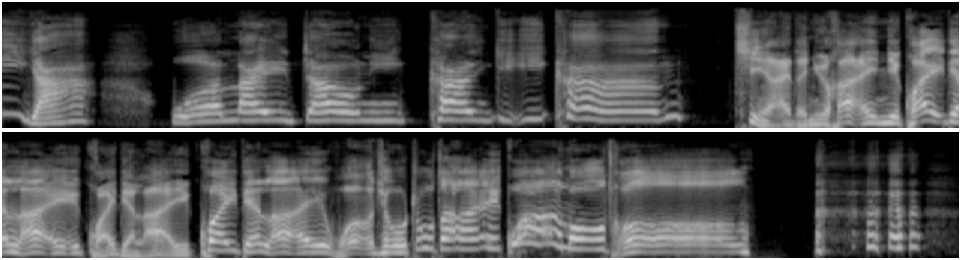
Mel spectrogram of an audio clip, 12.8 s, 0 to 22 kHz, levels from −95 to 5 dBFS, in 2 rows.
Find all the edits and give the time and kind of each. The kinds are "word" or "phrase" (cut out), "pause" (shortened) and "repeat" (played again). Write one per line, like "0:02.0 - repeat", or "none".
0:04.8 - pause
